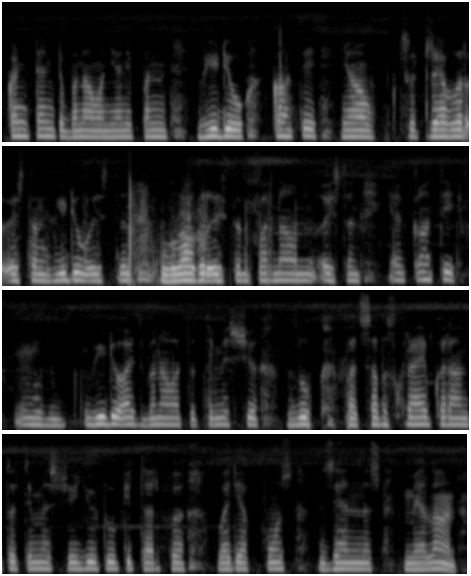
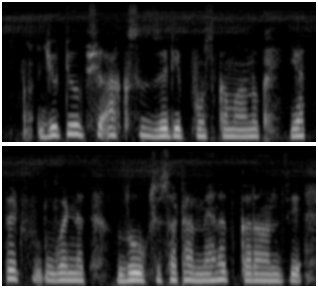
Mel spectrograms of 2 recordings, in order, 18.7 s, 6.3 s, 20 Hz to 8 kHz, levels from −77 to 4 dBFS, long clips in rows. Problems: constant background noise, low volume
